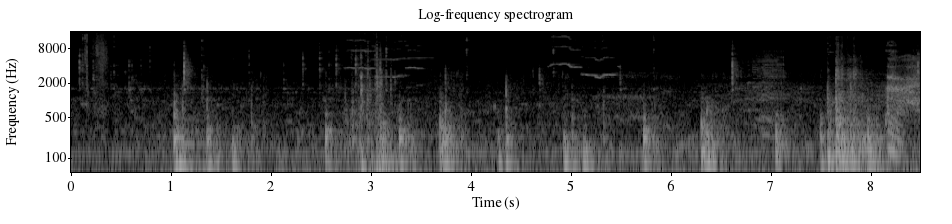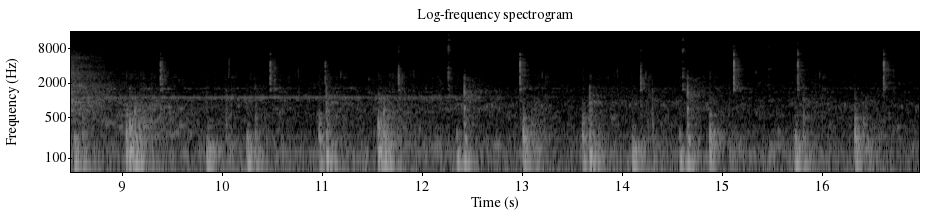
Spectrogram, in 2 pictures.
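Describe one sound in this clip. Footsteps thud at a steady walking pace on a hard floor.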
